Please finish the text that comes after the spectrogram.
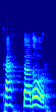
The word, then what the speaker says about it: cazador: Nesse caso, o Z não tem som de S, mas sim tem esse som de TH que é produzido quando nós colocamos a língua entre os dentes. Então eles diriam cazador.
